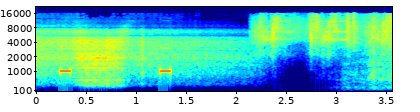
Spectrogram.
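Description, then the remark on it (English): A mobile phone rings for the second time with two short, steady electronic beeps about a second apart, fairly soft against a hissy background, followed by brief rustling and clattering noise. “What phone is that? That's the second time it's gone off.”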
